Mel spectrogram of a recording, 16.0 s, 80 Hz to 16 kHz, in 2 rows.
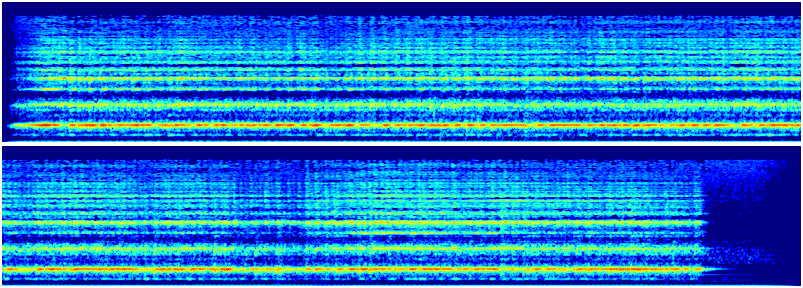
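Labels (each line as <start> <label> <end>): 0.0 A violin plays a rapid, trembling tremolo with a continuous oscillating sound. 16.0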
